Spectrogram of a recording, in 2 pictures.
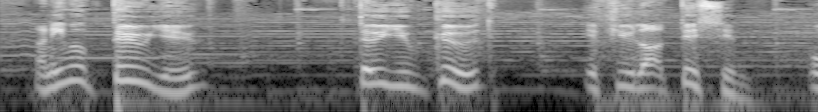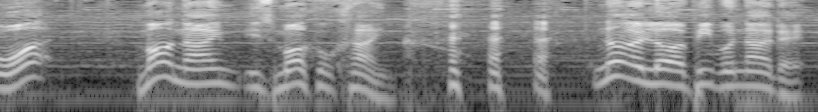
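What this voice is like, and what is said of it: Put-on London Cockney accent. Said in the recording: “He's got a London accent. Talks like this.”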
